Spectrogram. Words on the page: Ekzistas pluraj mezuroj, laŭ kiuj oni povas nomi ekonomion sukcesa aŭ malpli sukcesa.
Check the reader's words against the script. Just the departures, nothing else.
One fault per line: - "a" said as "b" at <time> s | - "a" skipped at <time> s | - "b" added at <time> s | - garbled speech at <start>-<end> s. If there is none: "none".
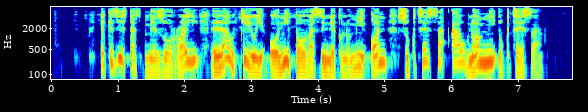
- "pluraj" skipped at 1.3 s
- "nomi" skipped at 4.0 s
- "malpli" said as "nomi" at 6.3 s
